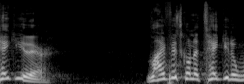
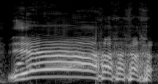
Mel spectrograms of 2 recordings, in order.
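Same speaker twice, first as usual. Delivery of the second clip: high, drawn-out cheer; long, elated high cry; triumphant cheer; 9 semitones higher than usual. Real, not acted. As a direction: celebrate with the crowd. Celebrates end of crowd chant.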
